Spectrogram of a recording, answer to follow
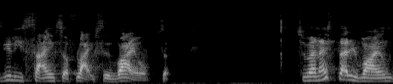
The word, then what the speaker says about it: Viome: So most people who may not know, I started a healthcare company called Viome. And as an Indian guy, I cannot pronounce the word we. So it's V as in Victor.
